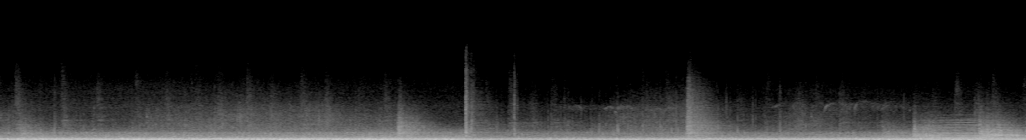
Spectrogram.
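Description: Heavy machinery rumbles low and steady.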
